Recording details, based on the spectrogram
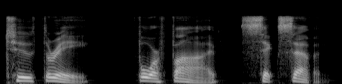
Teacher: In fact, if we look at the preceding and following numbers, we see that 2 and 3 begin with similar sounds, T and TH, and 6 and 7 both begin with the S sound. So if we give the word for 4 an F sound, we get a nice little rhythm.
